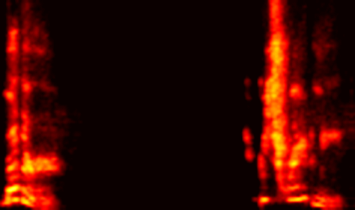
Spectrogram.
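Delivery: high, loud wounded protest; betrayed child voice. Acted. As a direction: cry out at mother, hurt. Acting a betrayed child to mother.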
